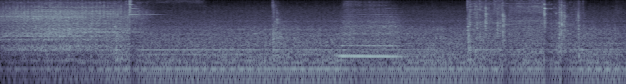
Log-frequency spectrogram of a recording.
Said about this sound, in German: Schicht für Schicht frisst sich der Bohrer nach oben, dann muss nur noch der Dübel gesetzt werden.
